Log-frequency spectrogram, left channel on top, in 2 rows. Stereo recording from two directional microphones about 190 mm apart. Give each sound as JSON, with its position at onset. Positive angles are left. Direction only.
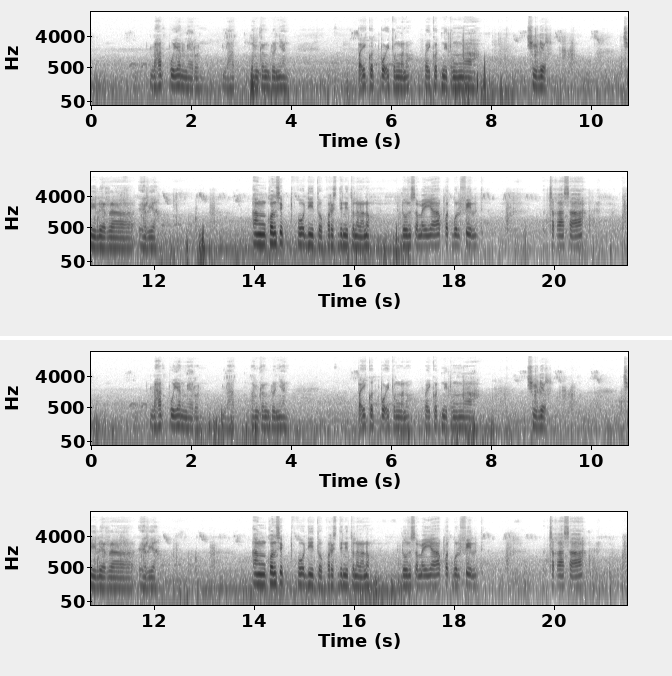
{"t": 1.2, "sound": "speech", "side_deg": 0}
{"t": 5.3, "sound": "speech", "side_deg": 15}
{"t": 8.7, "sound": "speech", "side_deg": 10}
{"t": 10.7, "sound": "speech", "side_deg": 15}
{"t": 13.9, "sound": "speech", "side_deg": 10}
{"t": 19.9, "sound": "speech", "side_deg": 0}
